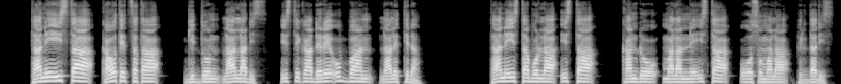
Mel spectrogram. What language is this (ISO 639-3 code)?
gmv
